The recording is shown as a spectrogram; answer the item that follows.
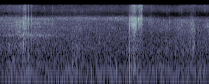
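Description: Footsteps of a person walking, a few sharp steps over a steady hiss, the loudest step just past the middle.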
